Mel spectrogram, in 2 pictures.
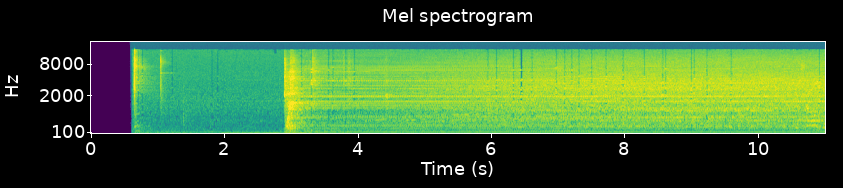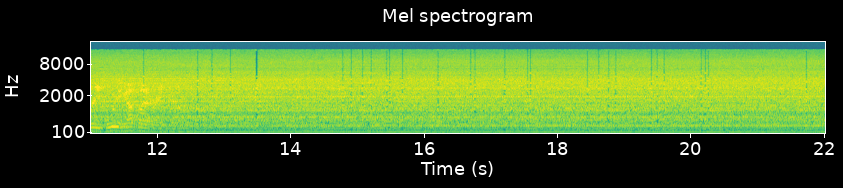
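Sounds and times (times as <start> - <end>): hydraulic pump motor humming: 2.9 - 22.0.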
